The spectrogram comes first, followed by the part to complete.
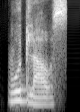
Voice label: "woodlouse", Indian

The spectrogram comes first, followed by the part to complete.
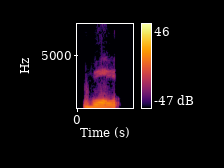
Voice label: "whaup", Indian

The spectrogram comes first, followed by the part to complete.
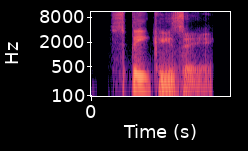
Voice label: "speakeasy", British

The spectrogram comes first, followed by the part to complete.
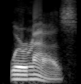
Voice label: "whereas", American

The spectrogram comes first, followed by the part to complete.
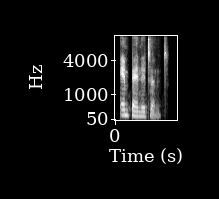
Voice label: "impenitent", Indian

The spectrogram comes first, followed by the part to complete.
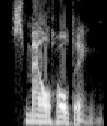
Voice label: "smallholding", American

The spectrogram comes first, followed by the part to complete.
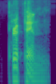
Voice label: "pippin", American

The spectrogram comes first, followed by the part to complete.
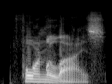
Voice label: "formalize", American

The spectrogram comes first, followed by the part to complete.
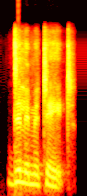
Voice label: "delimitate", Indian

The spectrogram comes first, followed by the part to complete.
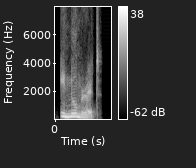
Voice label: "innumerate", Indian

